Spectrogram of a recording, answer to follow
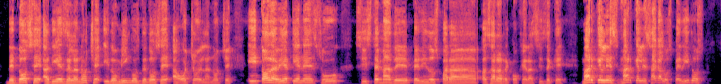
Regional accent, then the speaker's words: Oaxaca, Mexico; allá en mi tierra, en Oaxaca, pues hacemos huaraches.

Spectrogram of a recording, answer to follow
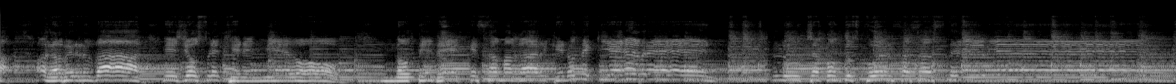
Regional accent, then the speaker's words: Querétaro, Mexico; Vengo desde Querétaro.

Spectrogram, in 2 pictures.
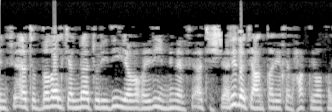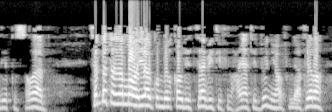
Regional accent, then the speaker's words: Egypt; احفظ بلادنا مصر آمنة مطمئنة وبلاد المسلمين.

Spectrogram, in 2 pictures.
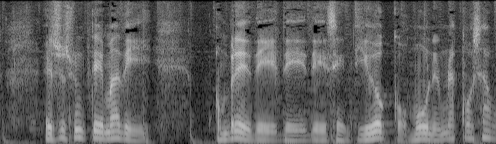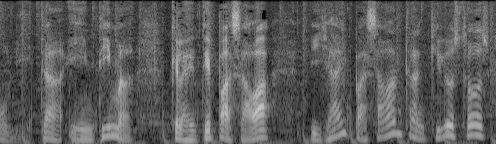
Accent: Colombia; no somos imagen. Colombia, no somos Argentina.

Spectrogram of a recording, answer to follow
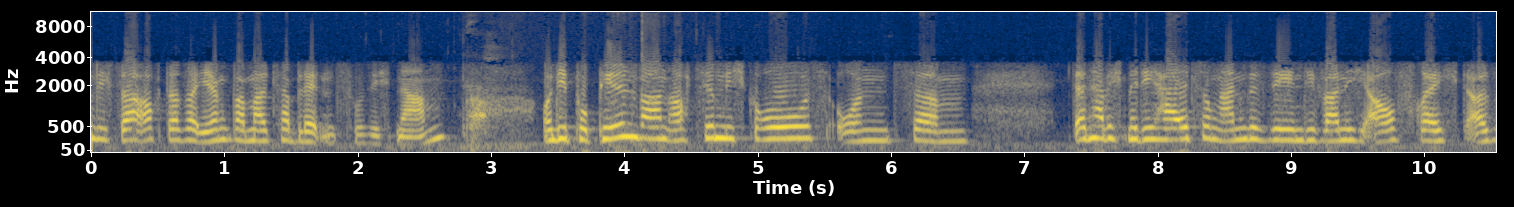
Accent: Essen, North Rhine-Westphalia, Germany; Ich komme also aus Essen und er wohnte ein paar Meter weiter.

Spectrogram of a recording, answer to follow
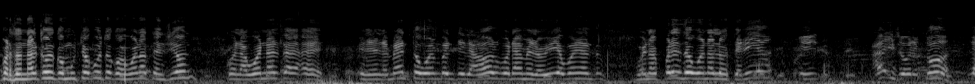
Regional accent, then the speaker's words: Cali, Valle del Cauca, Colombia; Ah, caleño, yo también soy caleño.

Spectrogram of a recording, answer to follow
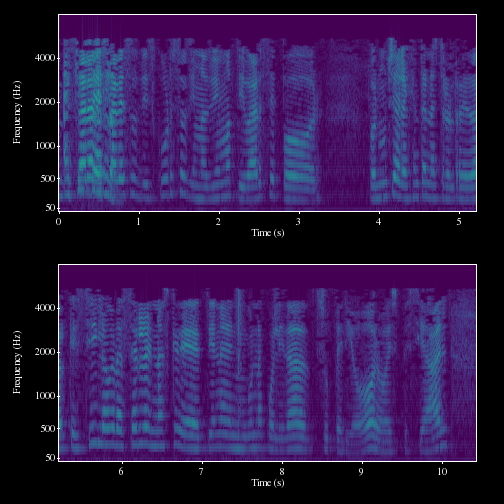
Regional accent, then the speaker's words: Ecuador; a nosotros como occidentales, ecuatorianos, X, nos chocan un montón

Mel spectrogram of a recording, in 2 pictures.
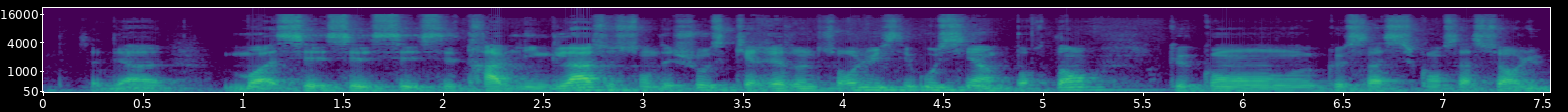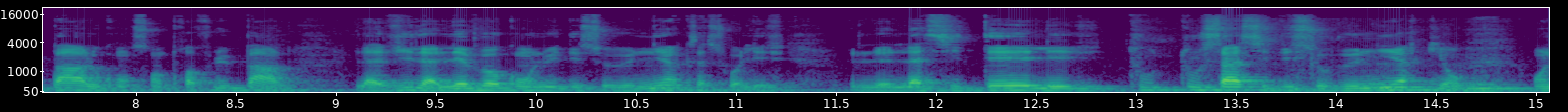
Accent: Morocco; non, moi je suis marocain

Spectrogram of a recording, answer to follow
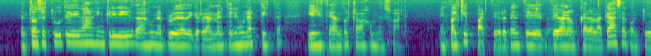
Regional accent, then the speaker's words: Chile; Pero nosotros, como gente, como chilenos

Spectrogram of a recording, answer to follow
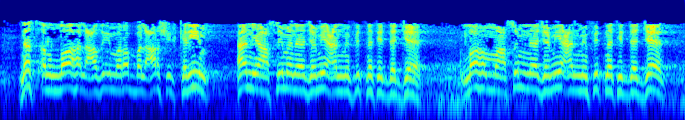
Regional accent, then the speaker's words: Egypt; اللهم احفظ بلدنا مصر

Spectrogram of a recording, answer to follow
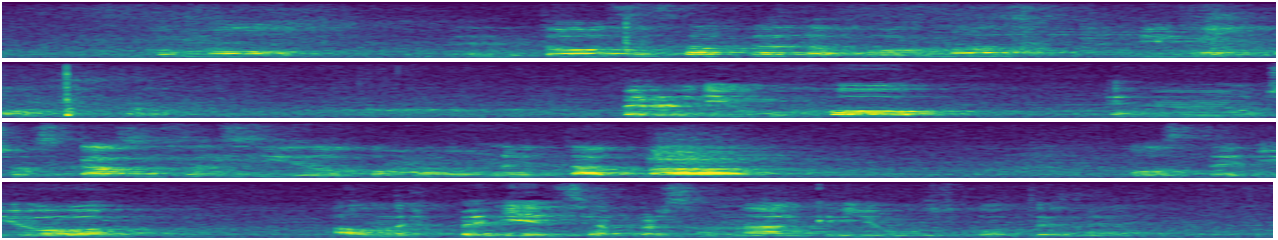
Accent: Peru; moved away as an adult; yo nací en Perú, viví allí hasta los 21 años, estudié allí artes visuales en la Universidad Católica de Perú.

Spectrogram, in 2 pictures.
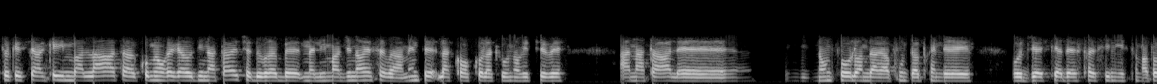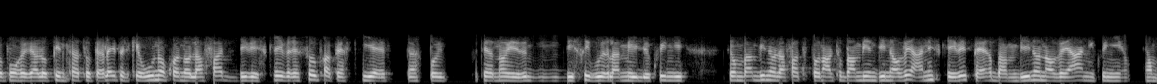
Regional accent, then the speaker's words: Strasbourg, Grand Est, France; nella mia città, Strasburgo, io sono dell'Alsazia

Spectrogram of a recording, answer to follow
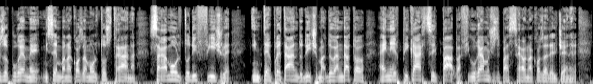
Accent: Umbria, Italy; Io sono umbro

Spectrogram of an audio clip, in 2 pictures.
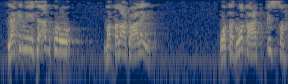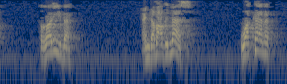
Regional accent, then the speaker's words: Yemen; كان أحد مشايخ القبائل عندنا في اليمن

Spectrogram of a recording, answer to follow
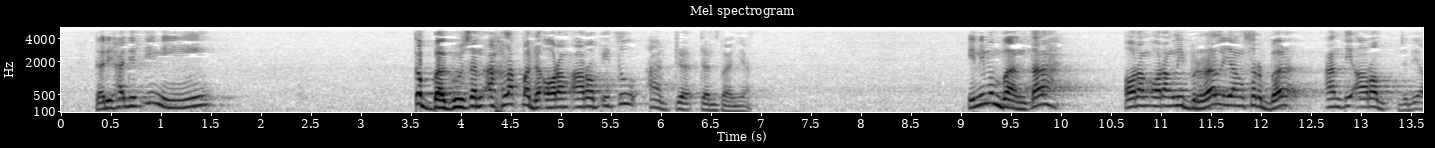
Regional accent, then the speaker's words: Java, Indonesia; Antum ridho, antum orang Jawa, saya orang Jawa.

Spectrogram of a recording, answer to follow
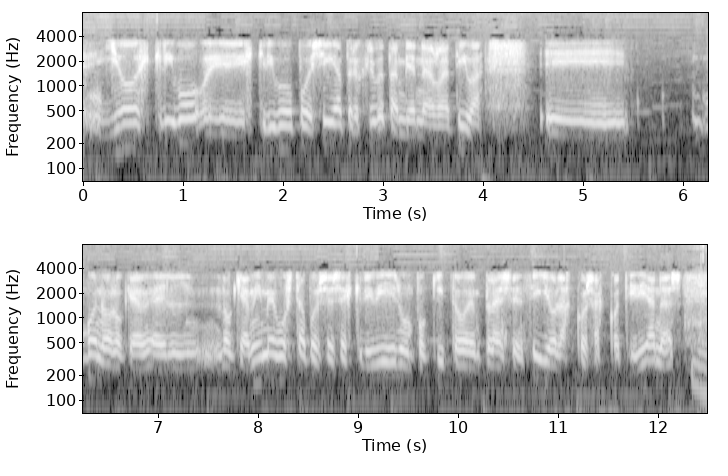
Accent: Albacete, Castilla-La Mancha, Spain; No, yo soy de Albacete.

